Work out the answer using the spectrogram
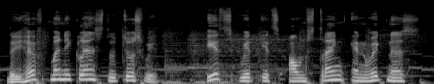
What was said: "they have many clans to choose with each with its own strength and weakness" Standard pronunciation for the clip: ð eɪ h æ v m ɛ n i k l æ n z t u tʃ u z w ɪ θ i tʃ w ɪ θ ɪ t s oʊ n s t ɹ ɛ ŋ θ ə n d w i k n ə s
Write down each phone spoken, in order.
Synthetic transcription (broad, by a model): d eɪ h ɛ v m ɛ n i k l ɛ n s t u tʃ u s w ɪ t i s w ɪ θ ɪ t s oʊ n s t ɹ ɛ ŋ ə n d w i k n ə s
